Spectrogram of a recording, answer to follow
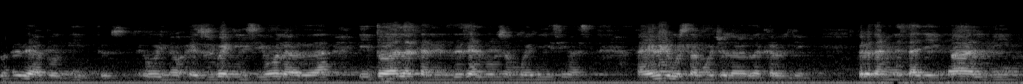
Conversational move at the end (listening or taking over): listening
